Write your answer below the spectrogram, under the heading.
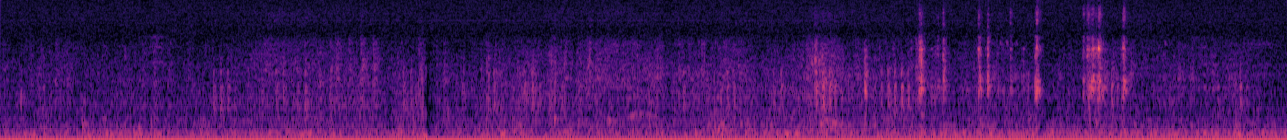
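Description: Car driving slowly on a snow-covered road, heard from inside the cabin: a steady low rumble of engine and tyres, with a short run of clicks and crackles about four to five and a half seconds in.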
